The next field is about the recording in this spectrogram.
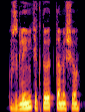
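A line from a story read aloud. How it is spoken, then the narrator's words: Quiet suggestion. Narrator (Russian): тихо предложил он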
